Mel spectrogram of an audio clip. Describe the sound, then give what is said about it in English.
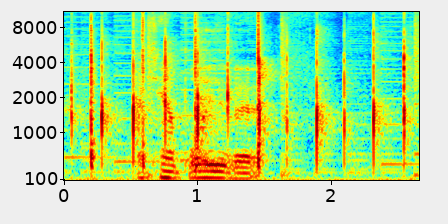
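Scattered hand claps from an audience, meant as a standing ovation, come as a few sharp, separate slaps rather than a full roll of applause, with people talking between them. “Whoa, it's standing ovation. A whole standing ovation, the whole audience.”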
